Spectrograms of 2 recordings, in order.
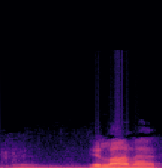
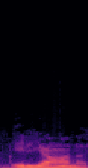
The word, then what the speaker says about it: Ileana: Ilana, is that right? Ileana. It rhymes with manana.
